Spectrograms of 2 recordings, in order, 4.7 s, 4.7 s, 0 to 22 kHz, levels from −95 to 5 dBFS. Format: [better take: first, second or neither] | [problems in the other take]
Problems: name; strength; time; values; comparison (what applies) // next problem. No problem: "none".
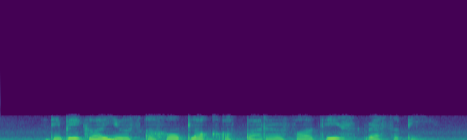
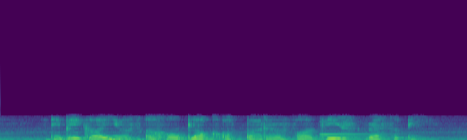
first | background sound (Guitar); 20 dB below the speech // room echo; dies away in 1.3 s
